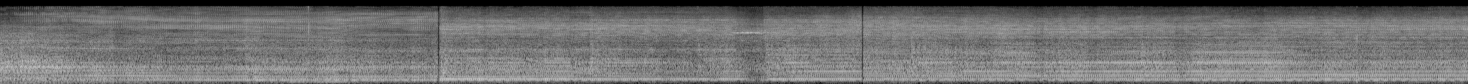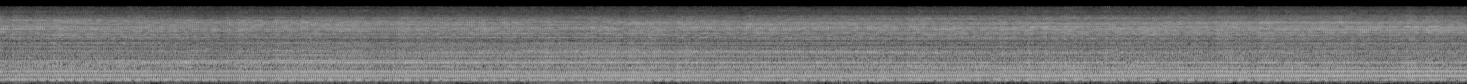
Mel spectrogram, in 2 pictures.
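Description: CNC wood lathe turning a wooden blank into a stair baluster: a steady motor whine with the hiss of the cutter peeling off wood shavings.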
